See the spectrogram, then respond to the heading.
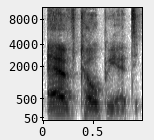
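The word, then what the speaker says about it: eutopia: and that word is evtopia eu topia because eu in greek is pronounced ev and so what you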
